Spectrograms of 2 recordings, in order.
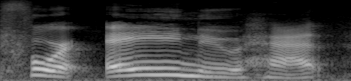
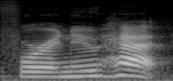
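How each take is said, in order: First: The word 'a' has a full, clear vowel. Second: The word 'a' is reduced to a schwa. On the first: The speaker calls it wrong. "I won't say for a new hat" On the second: The speaker calls it right. "I'll change this A to a uh, which you can call the schwa sound"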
